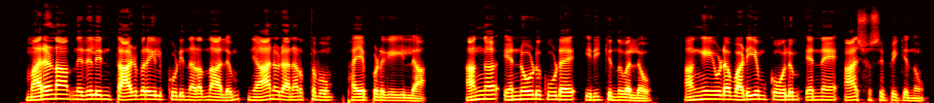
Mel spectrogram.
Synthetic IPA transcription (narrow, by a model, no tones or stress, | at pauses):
mɐɾɐɳɐniɾɐlint̪aːɻʋɐɾɐjilkuːɽinɐɽɐnːaːlumɲaːno̞ɾuɐnɐrt̪ʰɐʋɐmbʱɐjɐpːe̞ɽuɣɐjilːɐ̰ | ɐŋːɐʔe̞nːo̞ːɽukuːɽe̞iɾikʲːunːuʋɐlːo̞ː | ɐŋːɐjuɽe̞ʋɐɽijumko̞ːlume̞nːe̞aːɕwɐsipːikʲːunːu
